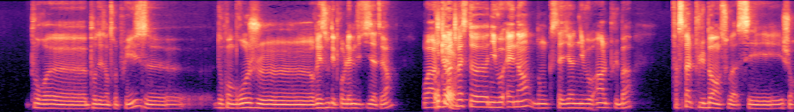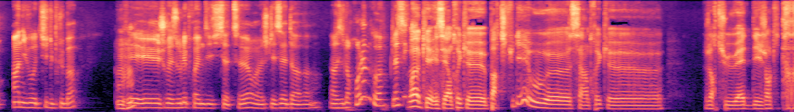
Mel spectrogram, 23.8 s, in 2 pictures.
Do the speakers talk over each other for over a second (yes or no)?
no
